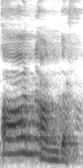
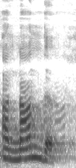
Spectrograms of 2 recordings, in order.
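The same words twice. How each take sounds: First: The first vowel is long, like 'aa'. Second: The first vowel is short, like 'a'. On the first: "ਆਨੰਦ ਐੜੇ ਨੂੰ ਕੰਨੇ ਦੀ ਮਾਤਰਾ ਸੀ" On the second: "ਇੱਥੇ ਐੜਾ ਅੱਖਰ ਮੁਕਤਾ ਵਾ ਜੀ, ਇਹਦਾ ਉਚਾਰਨ ਕਰਾਂਗੇ ਆਨੰਦ"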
